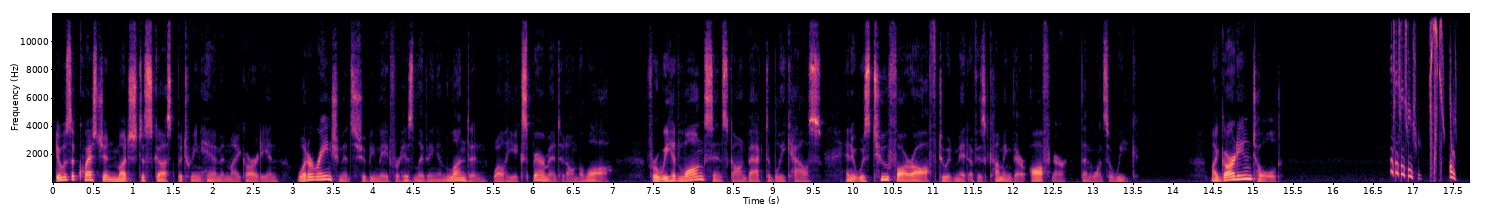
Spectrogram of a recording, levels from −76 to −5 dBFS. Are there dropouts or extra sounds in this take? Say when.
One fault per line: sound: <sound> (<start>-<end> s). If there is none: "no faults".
sound: chirp (16.7-17.6 s)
